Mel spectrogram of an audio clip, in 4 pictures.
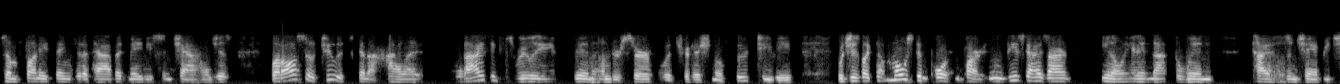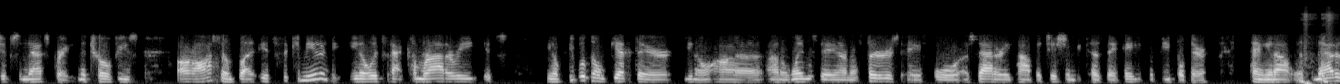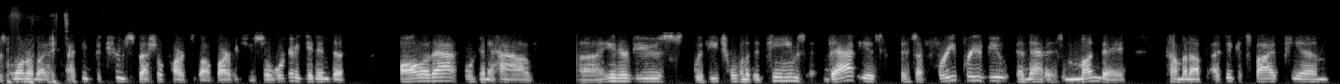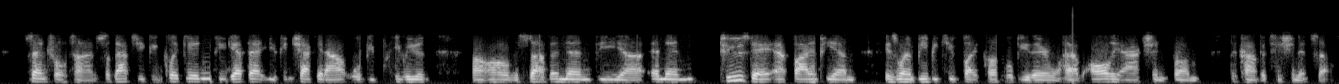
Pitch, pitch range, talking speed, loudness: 125 Hz, 115-145 Hz, 220 wpm, -17 LUFS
